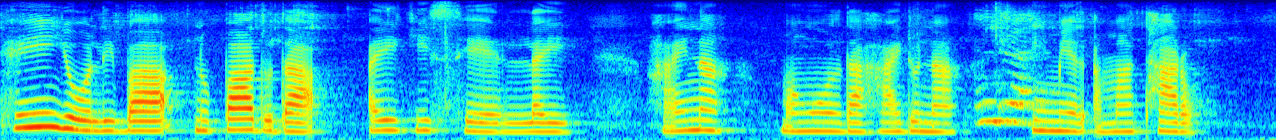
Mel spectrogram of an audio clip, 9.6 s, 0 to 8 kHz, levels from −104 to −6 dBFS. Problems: background conversations at intervals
